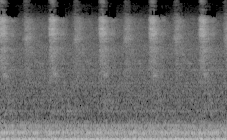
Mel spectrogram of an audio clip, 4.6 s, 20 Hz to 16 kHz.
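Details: Siemens MAGNETOM Lumina 3 T MRI, abdomen protocol: steady low droning hum with soft rhythmic pulses about twice a second, scanner noise during an imaging sequence.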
